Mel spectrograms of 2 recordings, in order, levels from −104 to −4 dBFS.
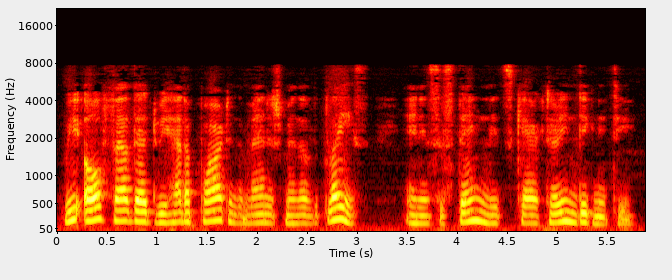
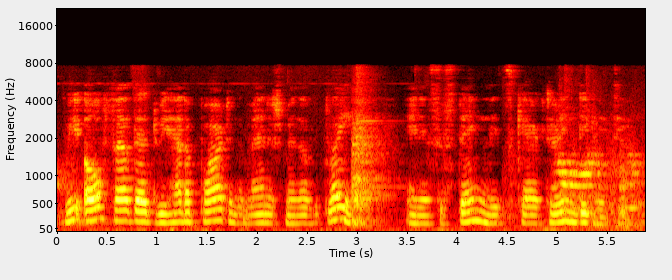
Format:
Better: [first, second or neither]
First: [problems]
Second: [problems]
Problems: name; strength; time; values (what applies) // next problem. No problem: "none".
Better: first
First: none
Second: background sound (Sliding door); 13 dB below the speech // room echo; dies away in 0.2 s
